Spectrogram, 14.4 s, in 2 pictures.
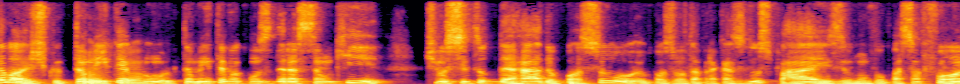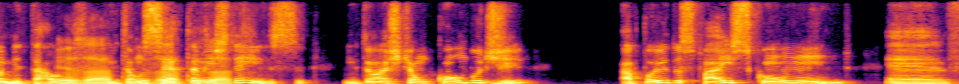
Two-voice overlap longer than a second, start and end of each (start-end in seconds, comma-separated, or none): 7.6-9.2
